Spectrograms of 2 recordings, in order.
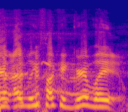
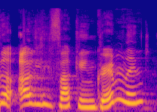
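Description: First: It is said in a blunt, harsh tone. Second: It is said in a fond, cooing tone. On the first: It comes across as a real insult. The speaker calls it wrong. "if you tell her" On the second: It comes across as loving teasing. The speaker calls it right. "But if you go, oh my God, little Penny"

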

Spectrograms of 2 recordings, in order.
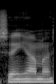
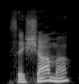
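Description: First: It is said in a general Spanish accent. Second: It is said in an Argentine Spanish accent. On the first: "I pronounce it" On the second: "because we're watching a show from Argentina, sometimes I'll say"

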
